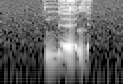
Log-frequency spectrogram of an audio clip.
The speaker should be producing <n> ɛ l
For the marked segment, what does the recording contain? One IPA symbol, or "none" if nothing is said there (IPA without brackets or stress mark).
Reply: n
